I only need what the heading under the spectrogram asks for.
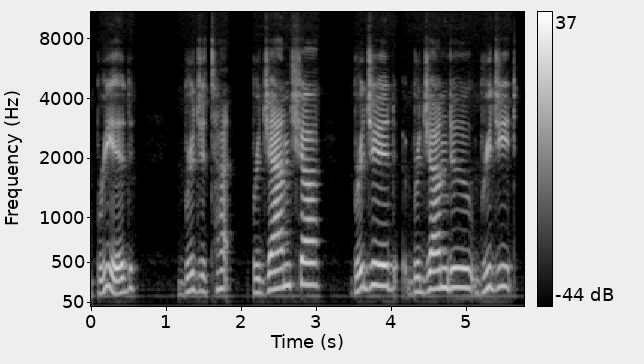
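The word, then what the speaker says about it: Brighid: with many goddesses breed as many names breed pronounced breed Brig briena bridgid brandu Bridget and was taken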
